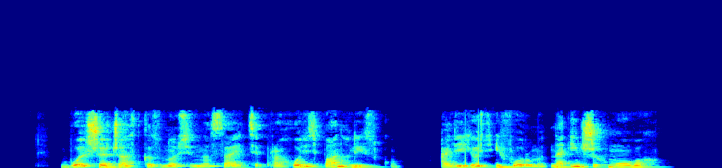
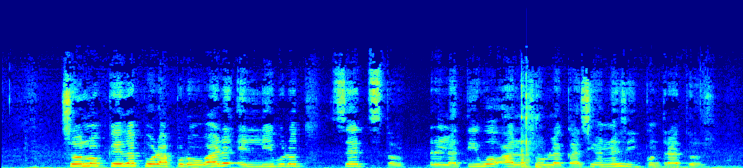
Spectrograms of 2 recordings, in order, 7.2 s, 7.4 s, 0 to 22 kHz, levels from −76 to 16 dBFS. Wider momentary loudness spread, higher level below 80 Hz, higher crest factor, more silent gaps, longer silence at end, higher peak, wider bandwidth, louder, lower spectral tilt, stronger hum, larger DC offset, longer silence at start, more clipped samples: second, 9 LU vs 15 LU; second, -56 dBFS vs -40 dBFS; about the same, 16 dB vs 16 dB; first, 4.10-4.41 s vs none; first, 0.6 s vs 0 s; about the same, 0 dBFS vs 0 dBFS; second, 8.2 kHz vs 15.5 kHz; about the same, -16 LUFS vs -16 LUFS; about the same, -3.5 dB/octave vs -2.5 dB/octave; neither; neither; first, 0.6 s vs 0.05 s; neither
